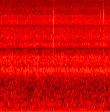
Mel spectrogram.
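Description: Near silence: faint steady hiss of room tone, with one faint tick about halfway through.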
